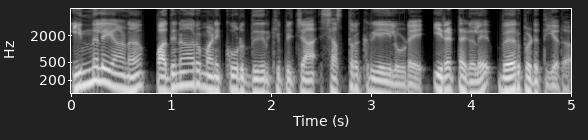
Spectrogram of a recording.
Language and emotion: Malayalam, neutral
